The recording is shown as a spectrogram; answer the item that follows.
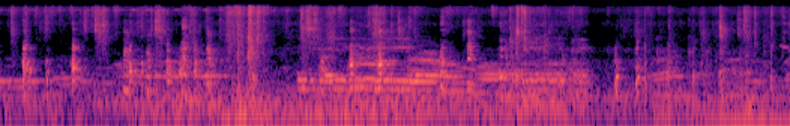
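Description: Domestic chickens clucking.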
